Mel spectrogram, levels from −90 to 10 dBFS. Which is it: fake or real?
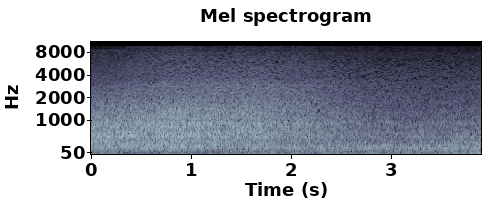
real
